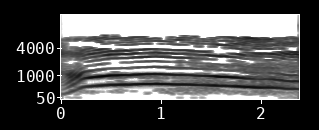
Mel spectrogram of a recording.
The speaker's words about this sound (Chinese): 狼啊，他上这儿干嘛来了？ 过去这是他住的地儿啊。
